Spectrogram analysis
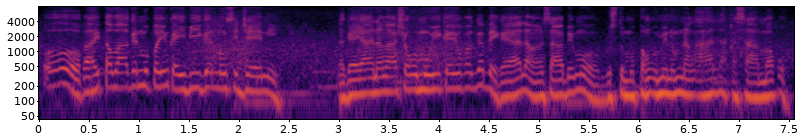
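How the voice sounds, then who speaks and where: A man acting as a calm young man in a radio drama, patiently explaining and reassuring. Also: on the high side, fast, background noise, natural voice.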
